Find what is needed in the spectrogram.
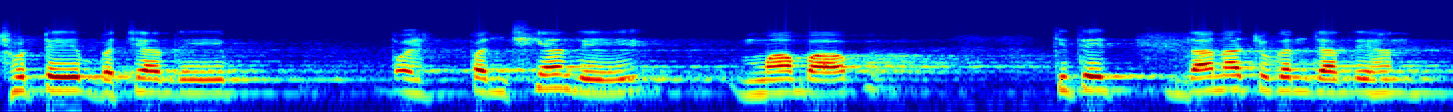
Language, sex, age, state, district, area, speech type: Punjabi, male, 45-60, Punjab, Jalandhar, urban, spontaneous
